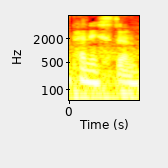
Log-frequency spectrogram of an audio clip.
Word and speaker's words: Penistone: Fun fact, I went to sixth form in Penistone. That's how you say it, Penistone, not Penistone.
